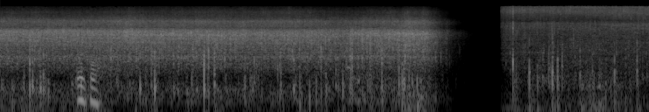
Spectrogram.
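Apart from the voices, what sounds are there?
small sunfish frying in a pan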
